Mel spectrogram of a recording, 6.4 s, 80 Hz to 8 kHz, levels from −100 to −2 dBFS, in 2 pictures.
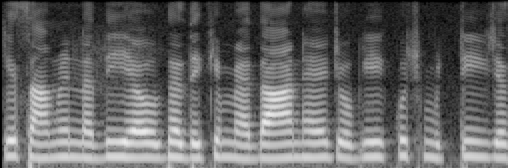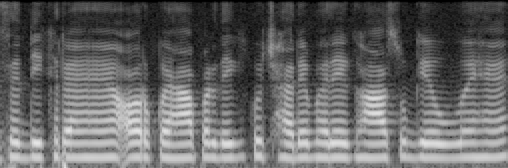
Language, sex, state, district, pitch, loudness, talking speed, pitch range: Hindi, female, Chhattisgarh, Bastar, 210 Hz, -19 LUFS, 245 wpm, 205-215 Hz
